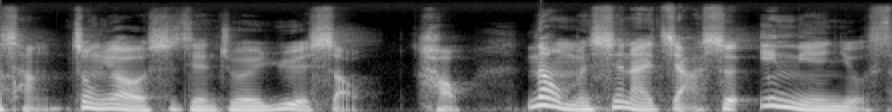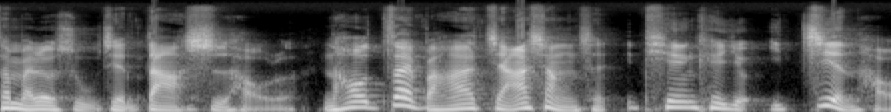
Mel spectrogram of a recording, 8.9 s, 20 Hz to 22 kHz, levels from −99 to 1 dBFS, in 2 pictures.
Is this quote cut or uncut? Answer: cut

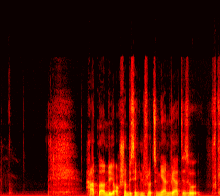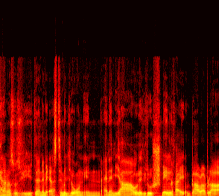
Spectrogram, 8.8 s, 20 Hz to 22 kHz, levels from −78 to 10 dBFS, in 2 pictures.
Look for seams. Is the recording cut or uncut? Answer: uncut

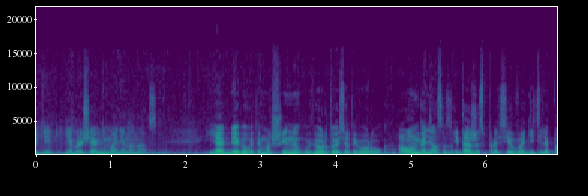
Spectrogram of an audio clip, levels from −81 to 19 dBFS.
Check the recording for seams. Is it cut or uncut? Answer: cut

